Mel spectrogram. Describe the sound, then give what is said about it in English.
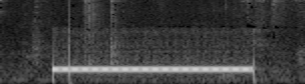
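A steady telephone dial tone hums for about two seconds as a dropped caller is dialed back, loud and unbroken, starting and stopping abruptly with faint background noise around it. “Lost her again. I will dial her back, see if we can get her.”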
